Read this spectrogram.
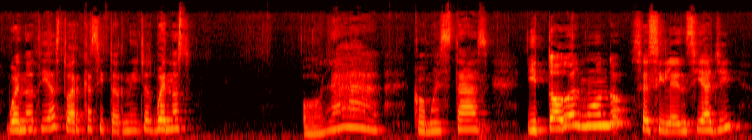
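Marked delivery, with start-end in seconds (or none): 0.0-1.9 higher, sing-song receptionist greeting; routine phone-greeting voice. Acted. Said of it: "uno oye esta voz todo el tiempo". 3.0-4.9 suddenly affectionate phone hello; smitten greeting. Acted. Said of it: "le llega muy al corazón".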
